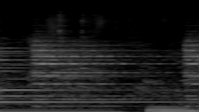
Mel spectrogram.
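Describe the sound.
A deep bell rings with a sustained, humming tone rich in overtones that slowly fades, then a heavy new strike sounds near the end and rings on strongly.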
